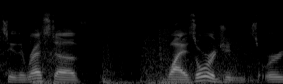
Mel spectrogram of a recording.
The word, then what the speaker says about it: Ys: may or may not see the rest of, Ys Origins, or Ys Origins as it's properly pronounced.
